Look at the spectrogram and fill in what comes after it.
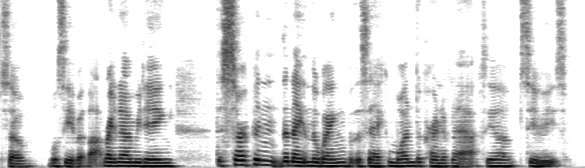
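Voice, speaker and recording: A woman's very deep, low pitch, dark, mellow tone, and fairly even intonation. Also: moderate pace. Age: 20s. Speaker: vlogger and project engineer. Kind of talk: casual vlog chat. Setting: home office. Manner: chatty.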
